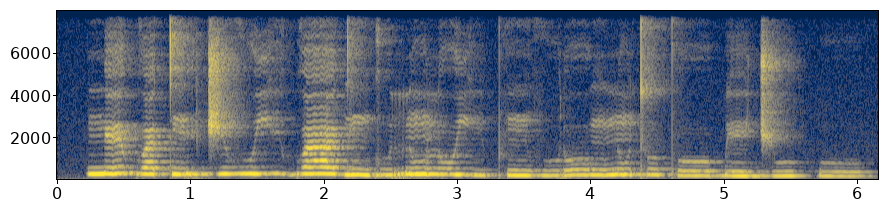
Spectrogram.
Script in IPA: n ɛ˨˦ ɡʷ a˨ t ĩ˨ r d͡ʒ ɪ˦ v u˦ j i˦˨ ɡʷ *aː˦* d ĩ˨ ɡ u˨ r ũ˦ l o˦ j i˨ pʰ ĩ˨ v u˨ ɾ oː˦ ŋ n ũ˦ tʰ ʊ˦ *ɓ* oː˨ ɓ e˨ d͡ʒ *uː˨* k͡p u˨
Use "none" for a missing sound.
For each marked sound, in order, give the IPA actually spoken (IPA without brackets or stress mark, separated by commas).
aː˦, pʰ, uː˨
